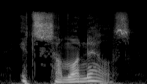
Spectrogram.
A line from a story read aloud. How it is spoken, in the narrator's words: he muttered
